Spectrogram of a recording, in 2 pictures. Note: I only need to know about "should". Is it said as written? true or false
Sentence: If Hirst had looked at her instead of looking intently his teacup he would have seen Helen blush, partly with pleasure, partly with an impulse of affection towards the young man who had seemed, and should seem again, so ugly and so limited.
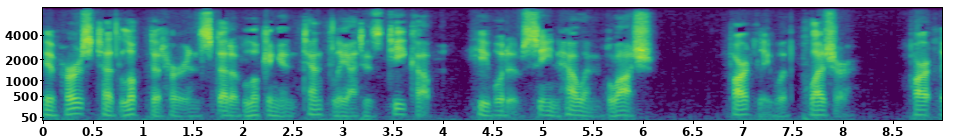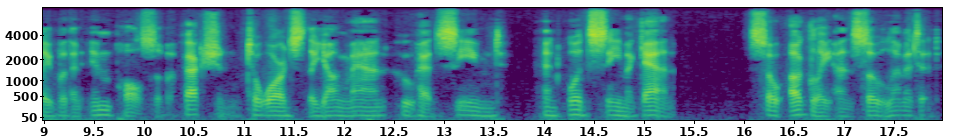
false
